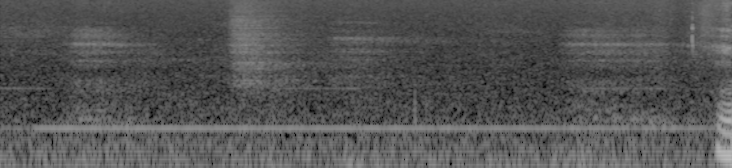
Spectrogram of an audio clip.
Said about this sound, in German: Atmen zwei, dreimal bewusst, ganz tief ein und aus.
